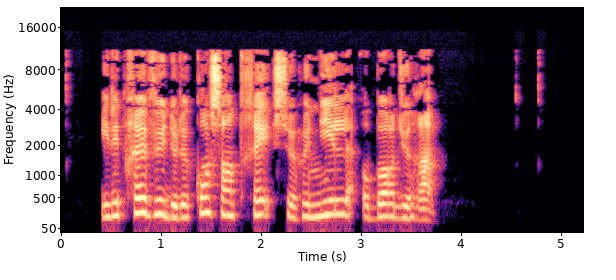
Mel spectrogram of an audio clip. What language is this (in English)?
French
